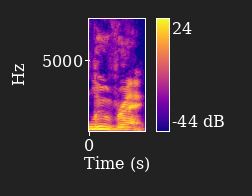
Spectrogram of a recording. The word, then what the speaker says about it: Louvre: been closed for the last couple days it's pronounced Louvre the Louvre right yeah every theme park in Japan China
